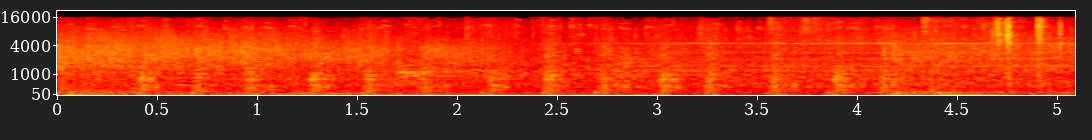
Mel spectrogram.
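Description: Heavy footsteps thud on a metal floor.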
